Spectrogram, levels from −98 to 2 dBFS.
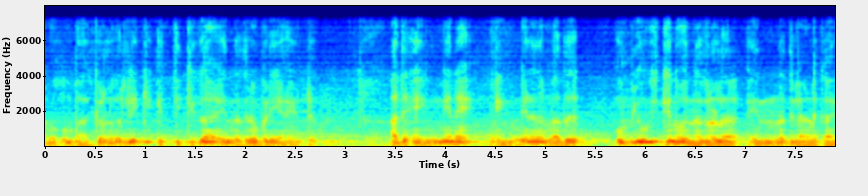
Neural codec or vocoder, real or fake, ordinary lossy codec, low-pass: vocoder, 24 kHz, 100 mel bands, Vocos; fake; none; 7.2 kHz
